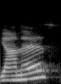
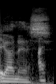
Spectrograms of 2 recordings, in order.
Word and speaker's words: Llanes: But there was one area which was in, if I'm pronouncing this correctly, Llanes. It's actually spelt double L-A-N-N-E-S, I think. But Llanes, yeah.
